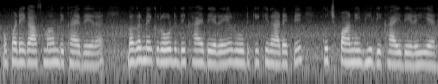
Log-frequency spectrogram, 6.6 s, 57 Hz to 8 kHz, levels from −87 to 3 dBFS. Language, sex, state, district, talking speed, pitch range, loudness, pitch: Hindi, female, Uttar Pradesh, Jalaun, 245 wpm, 190-215 Hz, -20 LUFS, 205 Hz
